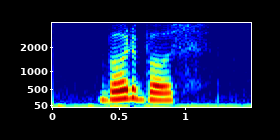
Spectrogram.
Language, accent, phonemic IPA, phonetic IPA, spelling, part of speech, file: Armenian, Eastern Armenian, /boɾˈbos/, [boɾbós], բորբոս, noun, Hy-բորբոս.ogg
- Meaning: 1. mold 2. mildew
